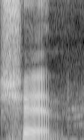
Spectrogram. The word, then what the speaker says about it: shin: Hebrews, thousands of Hebrews, pronounce this not sheen but shin, and Mr.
